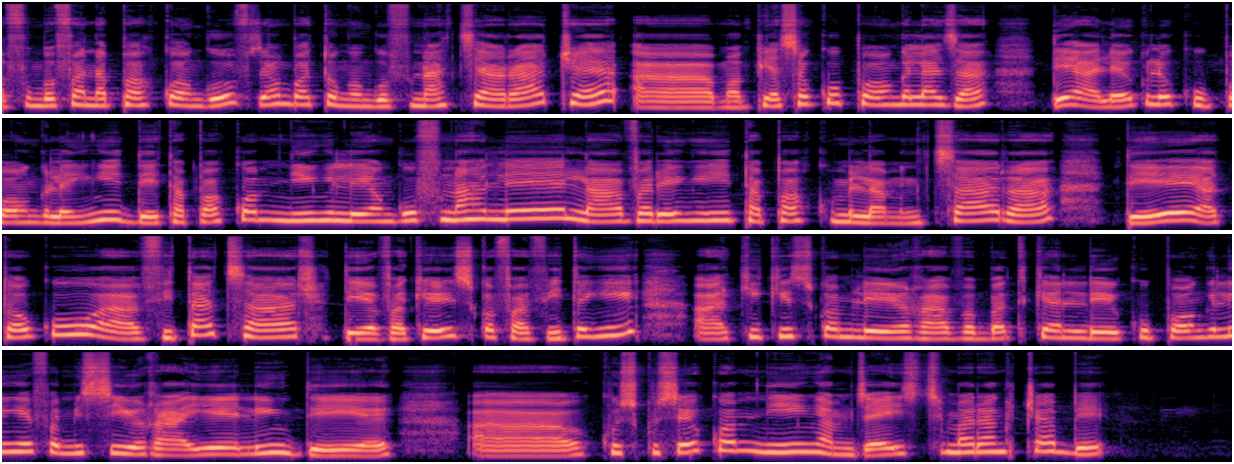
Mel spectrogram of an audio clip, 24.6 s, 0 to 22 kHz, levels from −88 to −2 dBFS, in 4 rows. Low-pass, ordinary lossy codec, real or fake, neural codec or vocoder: none; none; real; none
